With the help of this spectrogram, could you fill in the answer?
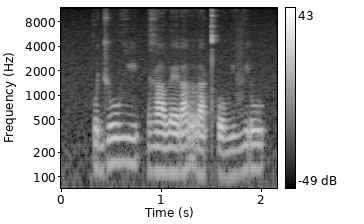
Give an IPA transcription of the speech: k ʊ˨ d͡ʒ uː˦ ɣ i˦ | ɣ a˨ β ɛ˨ ɾ a˦ r a˨ kʰ o˨ β i˨ v i˨ ɾ u˨

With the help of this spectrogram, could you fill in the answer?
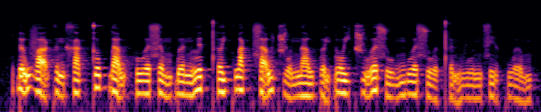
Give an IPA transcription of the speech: ɗ ə̰˧˥ w v a̰ː˧˨ k ə̰˧˨ n x a˨˩ k̚ t̪ o˦˥ p̚ l a̰˧˨ w h u˨˩ ə̯ s ə˧˩ m ɓ ə˨˩ n l ɨ˦˥ t̚ t̪ʰ ə˧ j k w a˦˥ k̚ s a̰˧˥ w t͡ɕ o˧˩ n a˨˩ w ɓ ə̰˧˨ j ɗ o˧ j t͡ɕ ṵ˧˥ ə̯ s u˨˩ m u˧ ə̯ s u˧˩ ə̯ t̪ʰ ə̰˧˨ n v u˨˩ n s ḭ˧˨ ə̯ k w ə˧˩˨ m

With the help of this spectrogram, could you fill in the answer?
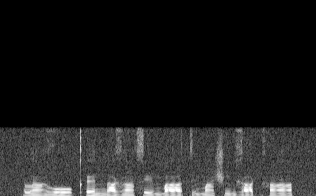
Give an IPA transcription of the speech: l ã˨ ɣ oː˦˨ kʼ ɛ˦ n a˨ ɣ ã˦ s e˨ m aː˨ t ɪ˨ m ã˦ ʃ ĩ˨ ɣ a˨ kʰ ã˦

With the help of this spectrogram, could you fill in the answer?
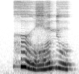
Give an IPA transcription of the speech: h ə˞˥˩ u̯ ʁʷ ə˨˦ mʲ ʊ˥˧

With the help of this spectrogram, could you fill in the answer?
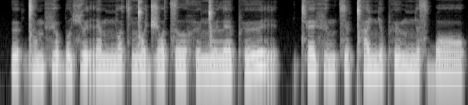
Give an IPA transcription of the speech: ø ʔ ɡ͡ǀ a m fʲ ɔ b ɾ o ç ø r æ m ɲ ɔ t͡s ŋ͡ǀ ɔ d͡ʒ ɔ t͡s ɤ h ø ŋ͡ǀ ø l ɛ pʰ ø r | cʰ ɛ fʲ ɤ m t͡s ø ǀʰ a ɲ ɛ pʰ ø m ɲ ɤ s ɓ ɔ

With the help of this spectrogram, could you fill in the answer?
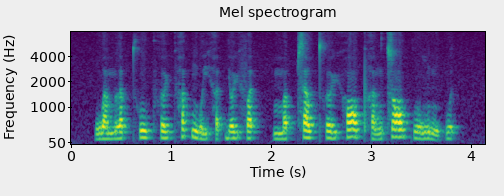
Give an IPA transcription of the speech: w ɐ˨˧ m l ɐ˧ p̚ t̪ʰ uː˧ pʰ ɵ˧ ɥ pʰ ɐ˥ k̚ ŋ uː˨˩ j h ɐ˨˥ t̚ j ɵ˥ ɥ f ɐ˥ t̚ | m ɐ˨˥ p̚ s ɐ˥ w t̪ʰ ɵ˧ ɥ h ɔː˥ pʰ ɐ˨˧ ŋ t͡s ɔː˥ kʷ ɐ˨˧ w ŋ ʊ˨˩ ŋ kʷ ɐ˥ t̚

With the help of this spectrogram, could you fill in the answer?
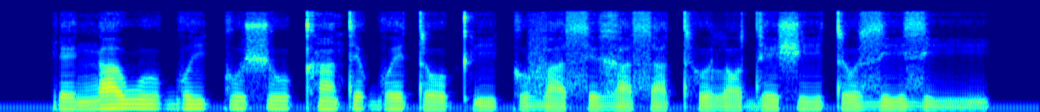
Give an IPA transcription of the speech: ɾ e˨ ŋ a˦ w u˦ ɡʷ iː˦ k u˦ ʃ uː˦ kʰ ã˦ t e˦ ɡʷ eː˦ t oː˨ kʼ iː˨ k ʊ˨ v a˨ s ɪ˨ ɣ a˨ s a˨ tʰ ʊ˨ l ɔ˨ d e˦ ʃ iː˦ t ʊ˦ z i˦ z iː˨

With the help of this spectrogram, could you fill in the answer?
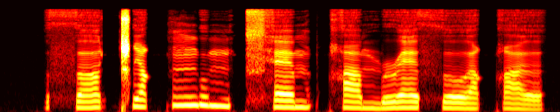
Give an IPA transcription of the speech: θ ʌ˩˧ ǁ i˧˩ q ŋ u˥˨ m t͡sʰ ɛ˧ m qʰ ʌ˧˩ m ɹ ɛ˧ θ o˧˩ ə̯ q ə˧˩

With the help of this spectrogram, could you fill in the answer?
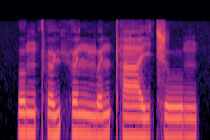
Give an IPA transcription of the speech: ʊ˨ ŋ pʰ ɵ˨˥ ɥ h ɵ˧ n m ɵ˨˥ n pʰ aː˨ j t͡s uː˨ ŋ

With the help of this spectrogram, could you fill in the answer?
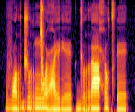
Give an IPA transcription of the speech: v ɔ˧ r d͡ʒ u˦ r ŋ͡ǀ o˦˨ ʕ eː˧ ɾʲ e˧ | ɡʲ o˧ r aː˦ ħ u˦ t͡sʼ e˧

